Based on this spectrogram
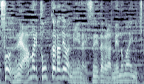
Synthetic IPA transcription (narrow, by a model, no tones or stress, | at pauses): so̞ːd̪esneã̰mːaɾʲit̪o̞ːkɯ̟kːaɾad̪e̞β̞amʲie̞na̰ḭd̪esɨne̞d̪akaɾame̞no̞maeɲ̟ikʲi̥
